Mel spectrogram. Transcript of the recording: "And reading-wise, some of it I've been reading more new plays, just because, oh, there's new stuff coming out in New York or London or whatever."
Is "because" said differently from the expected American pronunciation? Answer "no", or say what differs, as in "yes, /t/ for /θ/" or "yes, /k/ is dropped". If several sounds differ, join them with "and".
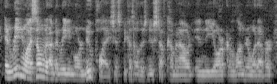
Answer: no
